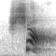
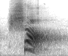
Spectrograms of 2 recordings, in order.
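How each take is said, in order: Both takes have the same delivery.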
